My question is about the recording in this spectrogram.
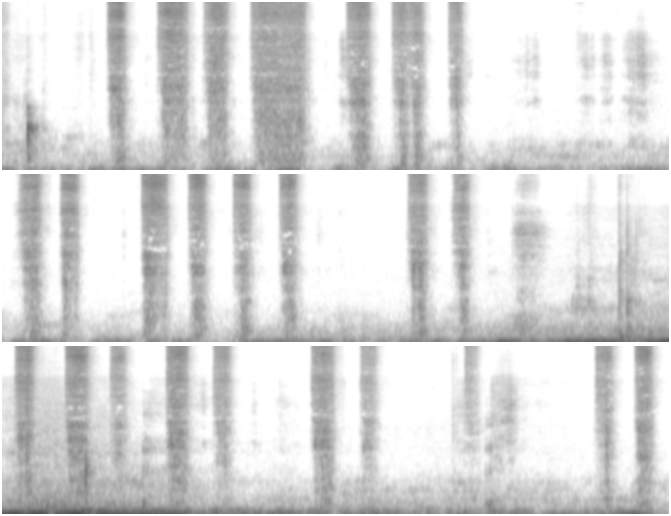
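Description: Aerosol spray-paint can sprayed in many short hissing bursts, with one longer spray about three seconds in. A low rumble sits underneath for a few seconds past the middle.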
